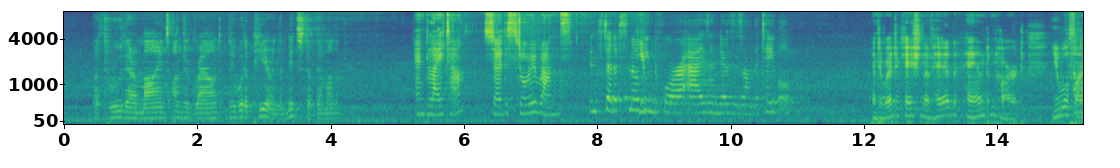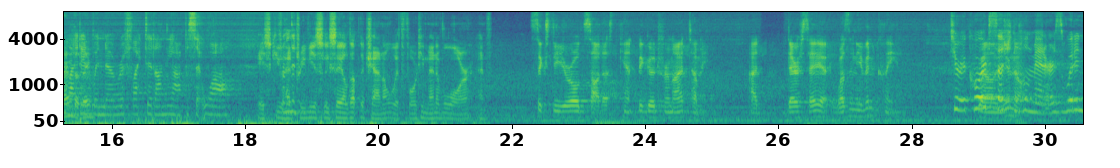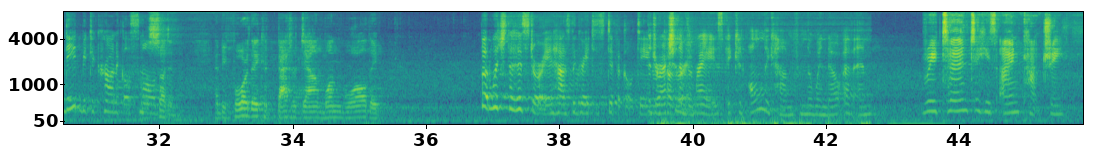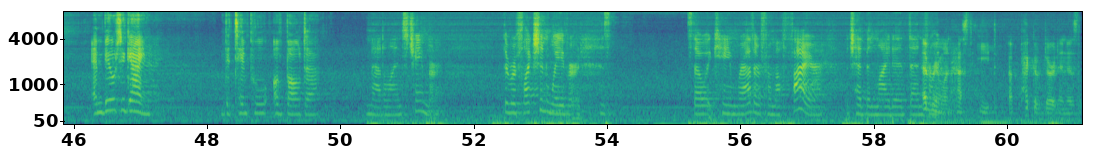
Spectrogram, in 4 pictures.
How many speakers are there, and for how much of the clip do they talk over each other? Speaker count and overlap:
seven, about 8%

